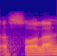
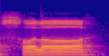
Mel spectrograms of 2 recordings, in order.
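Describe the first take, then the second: First: The L sound is light and thin. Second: The L sound is heavy and thick.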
